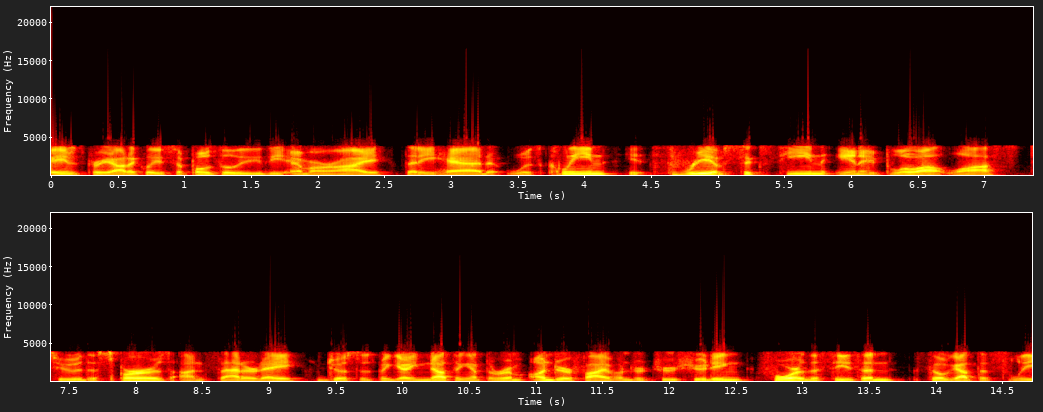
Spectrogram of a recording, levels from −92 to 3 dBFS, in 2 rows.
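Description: At 1.77 to 1.87 s and again at 6.11 to 6.18 s, just before "blowout loss to the", VoIP packet loss concealed by the speech codec covers one lost 20 ms frame. The decoder stretches its last pitch and filter at falling gain, giving a brief buzzy tone or coloured noise. On a spectrogram, harmonics smear flat; the waveform envelope dips, then recovers over later frames.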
